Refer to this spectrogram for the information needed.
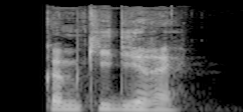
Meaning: so to speak, as it were, how shall I put it
- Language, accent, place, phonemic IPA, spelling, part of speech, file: French, France, Lyon, /kɔm ki di.ʁɛ/, comme qui dirait, adverb, LL-Q150 (fra)-comme qui dirait.wav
